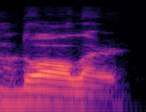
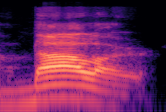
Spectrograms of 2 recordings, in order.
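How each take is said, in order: First: The first vowel sounds like 'o'. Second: The first vowel sounds like 'a'. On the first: The speaker calls it wrong. "não fala dólar" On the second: The speaker calls it right. "com O, tipo um A"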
